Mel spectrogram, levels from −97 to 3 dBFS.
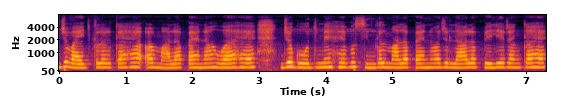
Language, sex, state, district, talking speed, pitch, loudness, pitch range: Hindi, female, Punjab, Pathankot, 215 wpm, 220 Hz, -16 LUFS, 210-225 Hz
